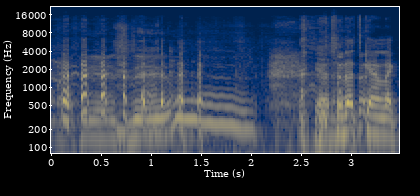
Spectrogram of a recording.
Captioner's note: laughter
